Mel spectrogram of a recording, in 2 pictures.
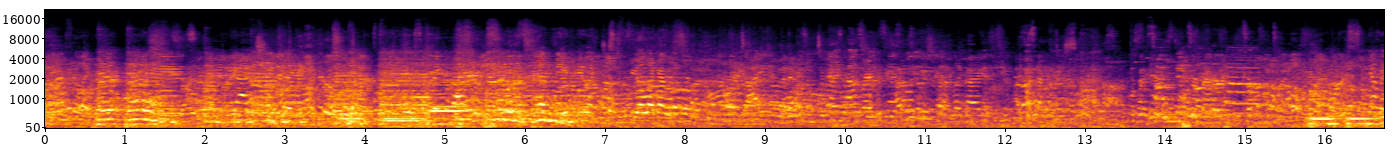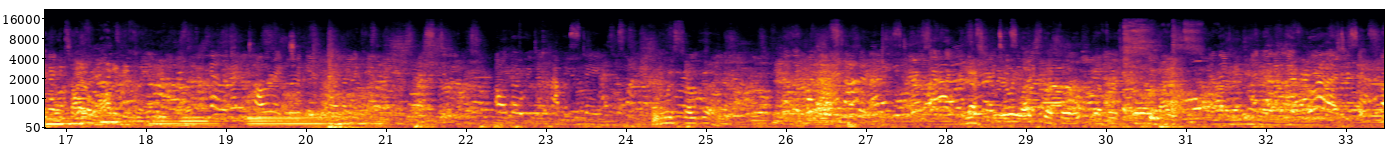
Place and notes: Broadway St., Boulder, CO - Woodbar Speakeasy
This is an upload of the Speakeasy in Boulder Colorado on the Hill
